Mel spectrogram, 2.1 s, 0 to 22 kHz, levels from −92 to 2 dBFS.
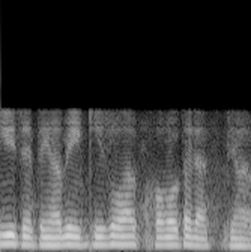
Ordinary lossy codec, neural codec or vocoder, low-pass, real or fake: none; codec, 16 kHz, 0.5 kbps, FreqCodec, larger model; 3.6 kHz; fake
